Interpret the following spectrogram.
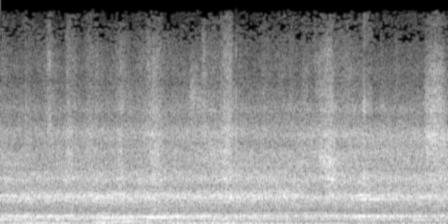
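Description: Steady low background rumble of a busy indoor hall, with faint wavering sounds like distant voices mixed in.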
